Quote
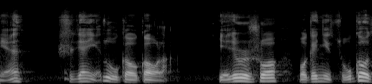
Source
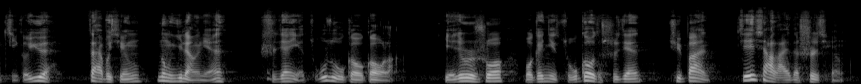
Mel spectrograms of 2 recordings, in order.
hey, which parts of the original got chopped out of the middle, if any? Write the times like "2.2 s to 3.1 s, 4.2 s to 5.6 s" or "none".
3.1 s to 3.3 s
